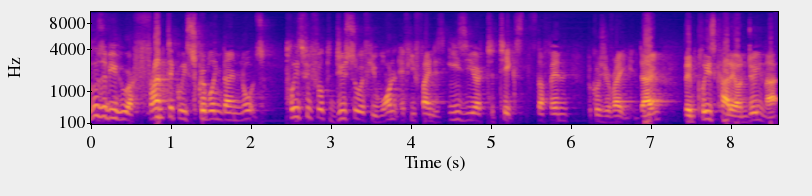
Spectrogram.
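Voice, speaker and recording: With a Scottish accent, a man talks at a very fast pace in a fairly high pitch, his pitch swinging very widely. There is noticeable background noise. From Scotland. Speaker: conference speaker on databases. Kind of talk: technical conference talk.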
